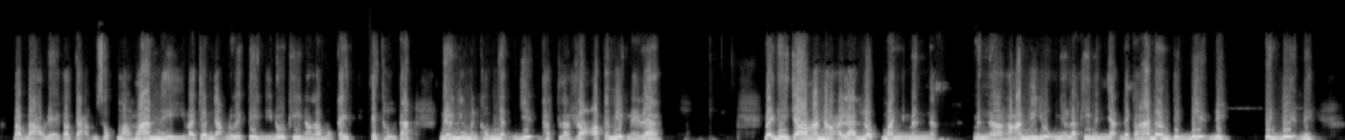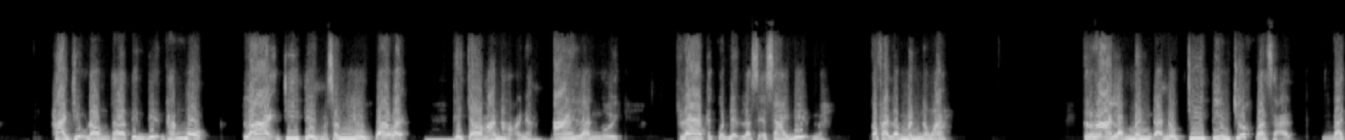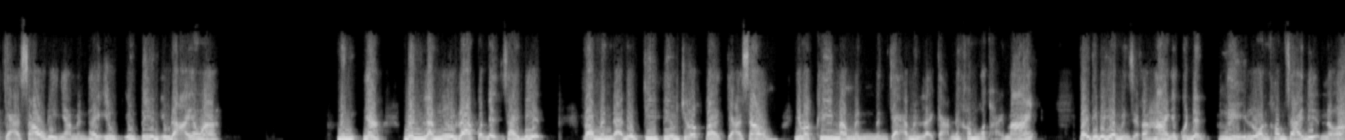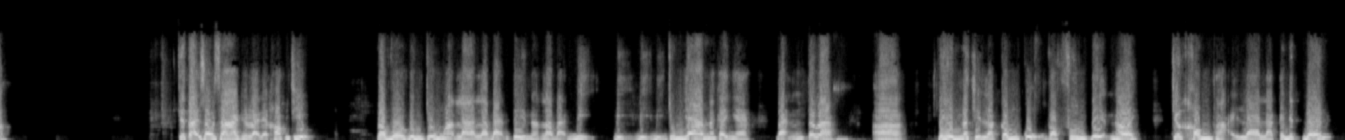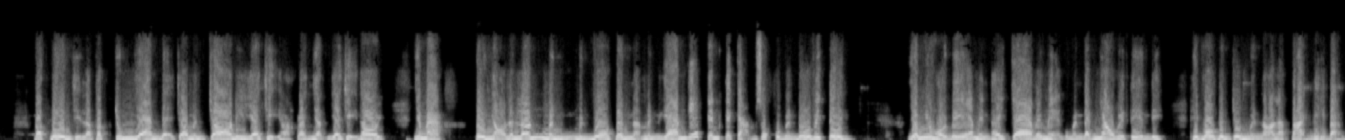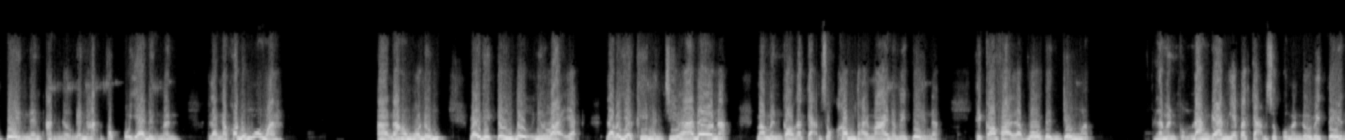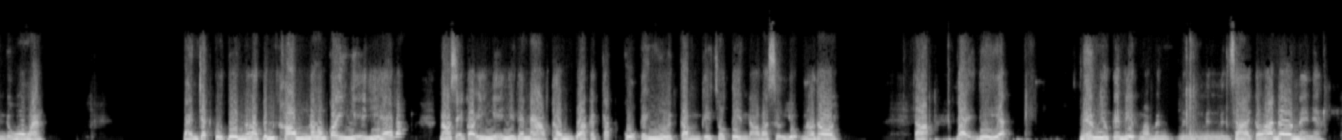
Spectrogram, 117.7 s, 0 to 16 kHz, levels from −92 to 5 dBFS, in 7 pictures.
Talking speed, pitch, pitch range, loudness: 225 wpm, 230 Hz, 195-260 Hz, -17 LUFS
